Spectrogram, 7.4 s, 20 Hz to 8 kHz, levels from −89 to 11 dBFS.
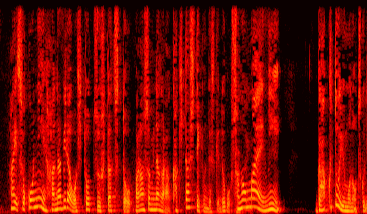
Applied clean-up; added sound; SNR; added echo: neural mask model Resemble Enhance denoiser.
